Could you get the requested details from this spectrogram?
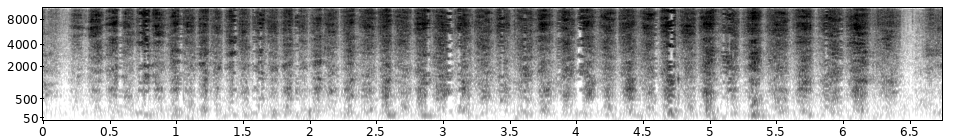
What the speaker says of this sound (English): I can rub a little harder through the bubble wrap.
